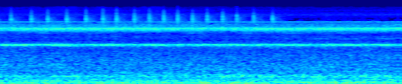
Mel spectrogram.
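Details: Night-time cicadas in Omaha in summer fill the air with a constant shrill multi-toned drone, while a very high, fast series of clicks repeats about five times a second for nearly three seconds, then fades.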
